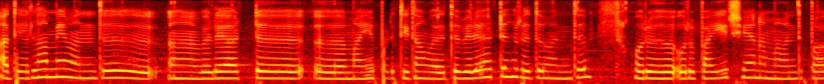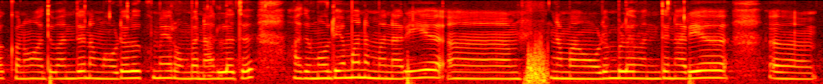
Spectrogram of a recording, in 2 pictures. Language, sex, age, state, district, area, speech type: Tamil, female, 18-30, Tamil Nadu, Salem, urban, spontaneous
